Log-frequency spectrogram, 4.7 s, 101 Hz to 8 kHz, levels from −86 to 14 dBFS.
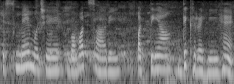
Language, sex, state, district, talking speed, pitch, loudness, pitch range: Hindi, female, Madhya Pradesh, Katni, 100 wpm, 215 Hz, -18 LUFS, 195-235 Hz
